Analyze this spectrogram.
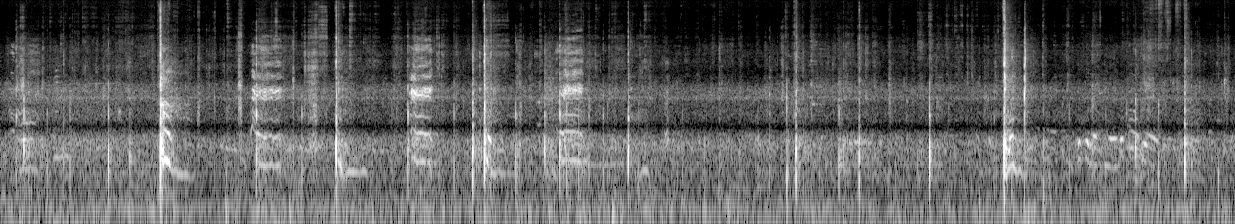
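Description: Tennis balls are struck with rackets, thudding back and forth outdoors.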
